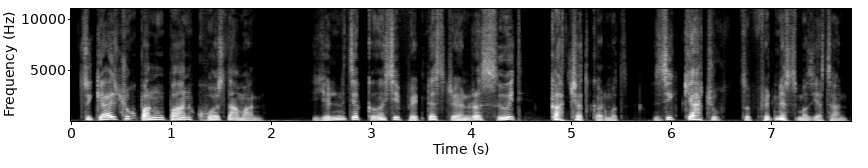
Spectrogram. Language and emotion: Kashmiri, angry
